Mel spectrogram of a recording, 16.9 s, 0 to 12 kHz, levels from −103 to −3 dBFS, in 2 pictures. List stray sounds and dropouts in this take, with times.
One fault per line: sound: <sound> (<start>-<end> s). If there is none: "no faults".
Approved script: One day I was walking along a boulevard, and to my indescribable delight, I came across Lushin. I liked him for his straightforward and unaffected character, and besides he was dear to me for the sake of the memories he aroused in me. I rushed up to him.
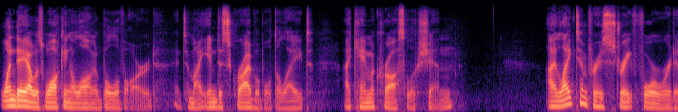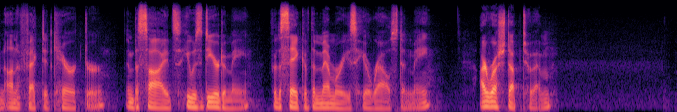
no faults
